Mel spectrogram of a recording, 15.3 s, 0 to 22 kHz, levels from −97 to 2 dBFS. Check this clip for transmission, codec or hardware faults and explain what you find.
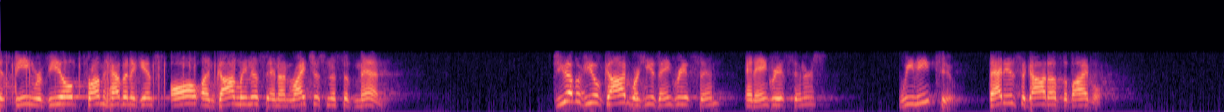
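The clip carries one fault, present from start to finish: AMR narrowband mobile codec damage. The band runs from about 250 Hz to 3.4 kHz, and nothing is heard above 3.4 kHz. The mobile codec rebuilds the voice from a vocal-tract model and a few pulses per frame, which leaves a buzzy, synthetic timbre. That heavy damage points to a low mode near 6.7 kbps. A simple telephone band-limit would sound muffled but clean, without this synthetic buzz.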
